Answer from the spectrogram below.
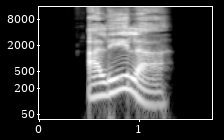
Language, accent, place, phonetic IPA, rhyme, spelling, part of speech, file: German, Germany, Berlin, [aˈleːlɐ], -eːlɐ, alleler, adjective, De-alleler.ogg
- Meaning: inflection of allel: 1. strong/mixed nominative masculine singular 2. strong genitive/dative feminine singular 3. strong genitive plural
